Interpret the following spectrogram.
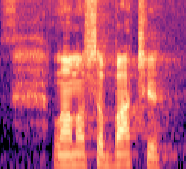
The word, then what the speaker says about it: sabachthani: In Aramaic, he says, Eli, Eli, lama sabachthani.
